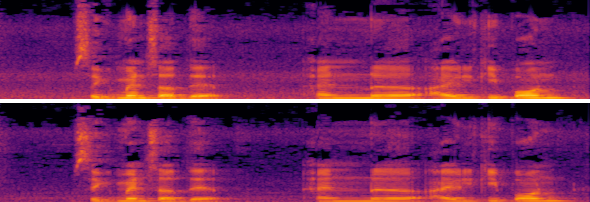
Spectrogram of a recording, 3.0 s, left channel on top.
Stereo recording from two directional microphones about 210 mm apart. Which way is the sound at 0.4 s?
5° right (ahead or behind).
